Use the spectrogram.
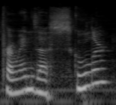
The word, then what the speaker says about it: Proenza Schouler: googled it and I found out that it's pronounced Proenza Schouler and I was pronouncing it wrong the whole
